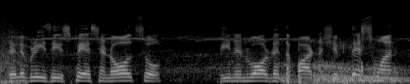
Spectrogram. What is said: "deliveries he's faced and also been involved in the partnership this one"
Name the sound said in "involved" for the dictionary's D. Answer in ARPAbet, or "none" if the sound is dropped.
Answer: D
